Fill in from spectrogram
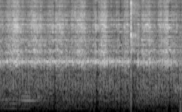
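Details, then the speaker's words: Ceiling fan with broken ball bearing at any speed: continuous high, scratchy rattle with a thin steady whine over the running fan; noise traced by opening the fan. "e faz esse barulho e em qualquer velocidade da menino"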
